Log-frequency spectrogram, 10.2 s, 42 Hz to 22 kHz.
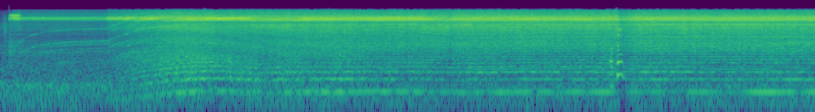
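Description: The electric motors and propellers of a large eight-rotor octacopter (OFM GQuad-8) spin up with a rising whine. About a second and a half in they grow louder as it lifts off, then settle into a steady hover hum with a high-pitched whine.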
